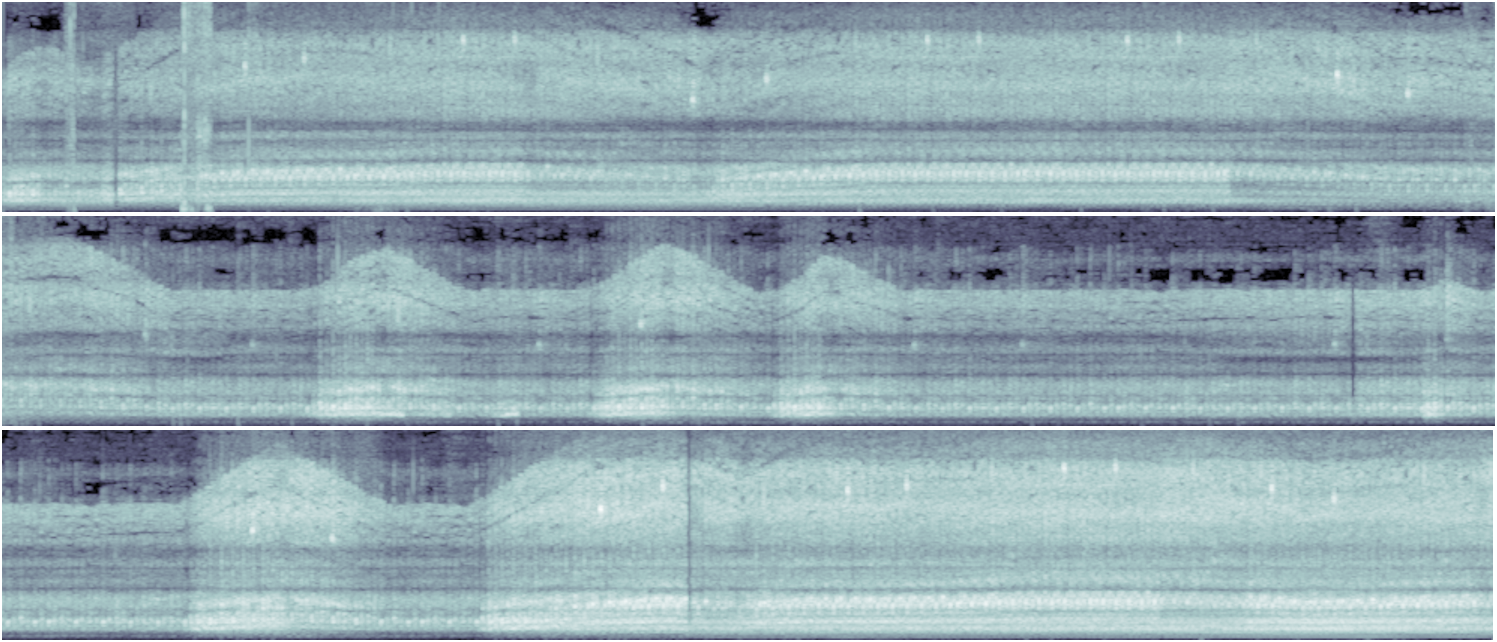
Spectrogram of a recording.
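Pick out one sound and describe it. A bus engine hums, revving up and down.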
